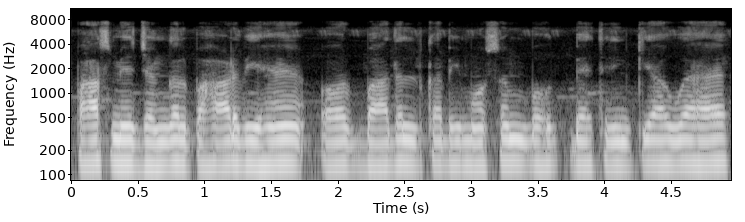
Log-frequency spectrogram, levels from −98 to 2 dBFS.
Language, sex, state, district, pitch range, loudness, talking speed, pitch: Hindi, male, Jharkhand, Palamu, 125-135 Hz, -17 LUFS, 195 wpm, 130 Hz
